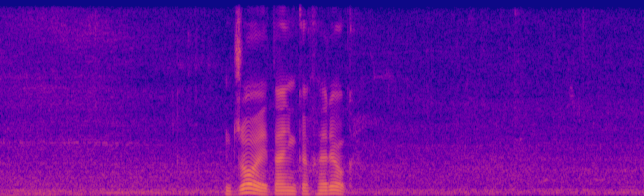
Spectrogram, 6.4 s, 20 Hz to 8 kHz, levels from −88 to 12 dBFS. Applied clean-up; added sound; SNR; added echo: none; none; none; none.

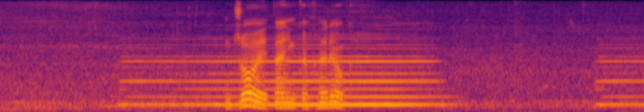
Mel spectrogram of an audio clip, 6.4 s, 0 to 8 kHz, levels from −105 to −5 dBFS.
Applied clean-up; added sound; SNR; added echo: none; Bowed string instrument; 0 dB; none.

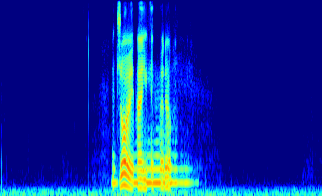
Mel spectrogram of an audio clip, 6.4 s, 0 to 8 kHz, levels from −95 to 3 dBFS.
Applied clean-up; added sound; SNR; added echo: neural diffusion model UNIVERSE++.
